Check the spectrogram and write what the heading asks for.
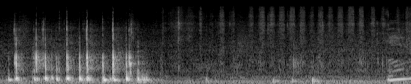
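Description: A nail wipe soaked in cleanser is scrubbed briskly over cured gel nails to take off the sticky layer the top coat leaves. It makes a quick run of rubbing strokes for about a second and a half, then goes quieter with only a few faint ticks.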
